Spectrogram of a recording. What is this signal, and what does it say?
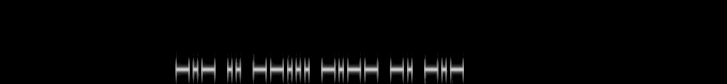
Morse code, heard as a keyed tone, about 28 wpm, 700 Hz. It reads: KI7YNK
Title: USA Call Signs - 6 Characters - Repeated 3x - 28wpm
